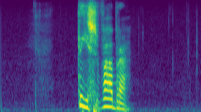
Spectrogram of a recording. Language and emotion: Russian, angry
